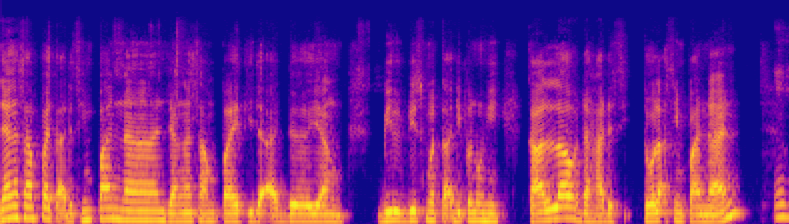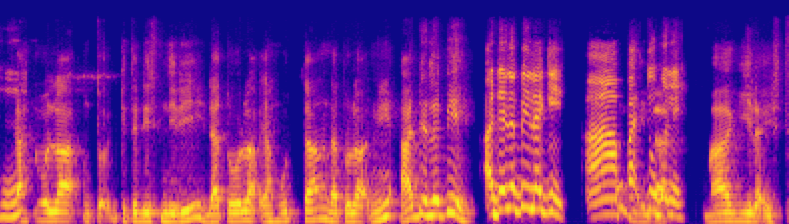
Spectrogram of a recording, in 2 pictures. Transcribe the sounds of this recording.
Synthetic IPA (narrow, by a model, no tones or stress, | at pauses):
d͡ʒaŋansampajt̪a̰ʔdasimpanand͡ʒaŋansampajt̪idaʔadəjaŋbilbismət̪a̰ʔdipənuɦi | kalawdaɦadast̪olaʔsimpanan | mdaht̪olaʔunt̪ʊʔkit̪ədisəndiɾidat̪ola̰ʔjaŋɦut̪aŋdat̪olaʔniadaləbɪhadaləbɪhlaɡi | apaiubolɛh | baɡila̰hʔist̪ɾi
